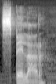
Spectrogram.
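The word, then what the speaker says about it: spelar: But anyways, the Swedish word spellar is pronounced spellar. The e the e sounds like e in bed. Spellar spellar.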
